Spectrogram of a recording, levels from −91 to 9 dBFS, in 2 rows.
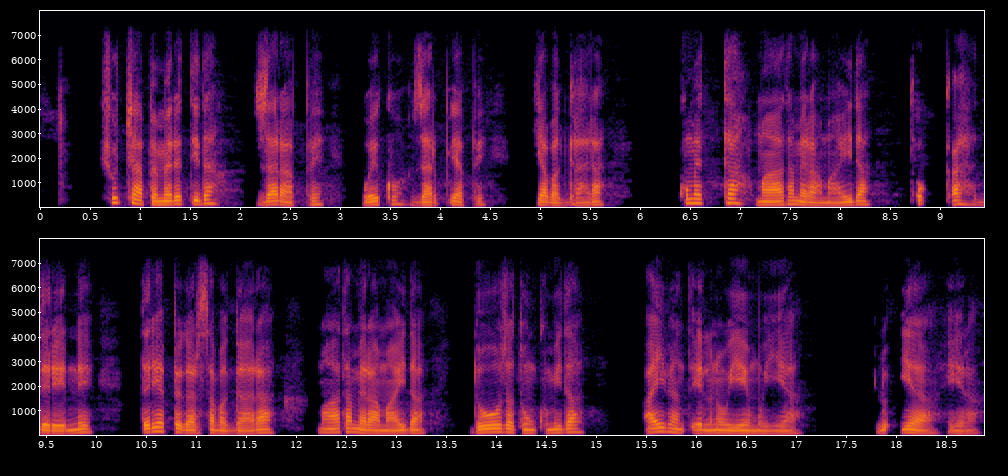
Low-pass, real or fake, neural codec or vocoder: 7.2 kHz; real; none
